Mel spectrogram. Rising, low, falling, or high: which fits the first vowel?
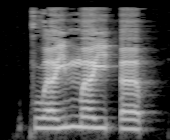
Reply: rising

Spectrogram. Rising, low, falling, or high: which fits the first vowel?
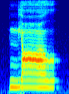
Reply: low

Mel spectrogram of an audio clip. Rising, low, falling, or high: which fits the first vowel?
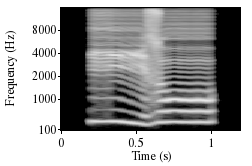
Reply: falling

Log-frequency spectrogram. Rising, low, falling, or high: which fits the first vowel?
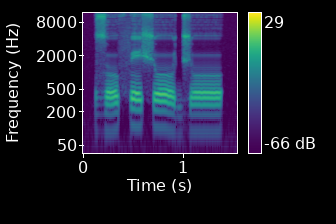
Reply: rising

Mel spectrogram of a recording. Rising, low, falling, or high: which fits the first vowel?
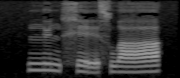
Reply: falling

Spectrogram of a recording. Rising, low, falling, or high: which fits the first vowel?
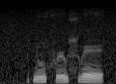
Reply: rising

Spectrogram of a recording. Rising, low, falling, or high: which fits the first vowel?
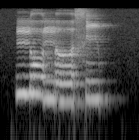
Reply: falling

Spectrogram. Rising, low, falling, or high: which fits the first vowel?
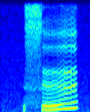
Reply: rising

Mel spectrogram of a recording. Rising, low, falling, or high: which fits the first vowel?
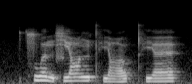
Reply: falling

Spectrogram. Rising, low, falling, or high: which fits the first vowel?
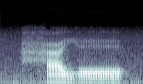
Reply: high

